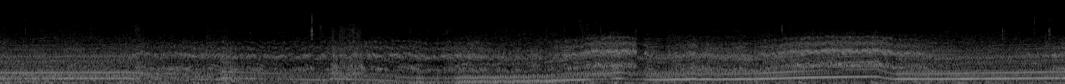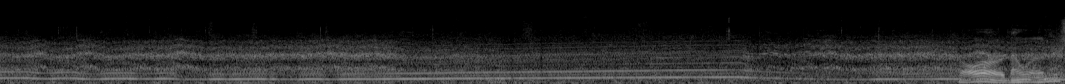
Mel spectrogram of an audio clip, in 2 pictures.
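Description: Race cars driving hard at Laguna Seca in Gran Turismo 4, a continuous loud engine whine that climbs and drops through gear changes and corners, with tire skidding and squeal mixed in.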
